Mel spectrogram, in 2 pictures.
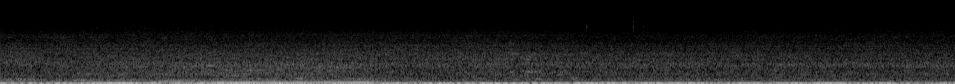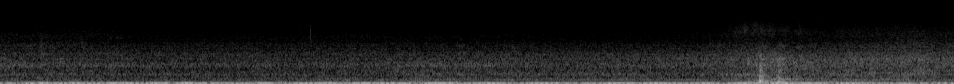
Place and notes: all the mornings of the ... - jan 22 2013 tue
Maribor, Slovenia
